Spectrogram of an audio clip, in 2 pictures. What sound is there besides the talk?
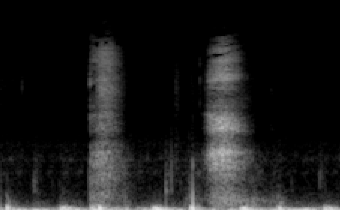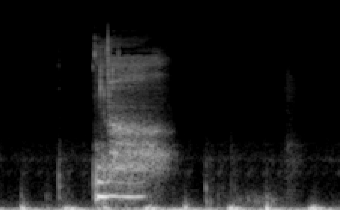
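heartbeat heard up close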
